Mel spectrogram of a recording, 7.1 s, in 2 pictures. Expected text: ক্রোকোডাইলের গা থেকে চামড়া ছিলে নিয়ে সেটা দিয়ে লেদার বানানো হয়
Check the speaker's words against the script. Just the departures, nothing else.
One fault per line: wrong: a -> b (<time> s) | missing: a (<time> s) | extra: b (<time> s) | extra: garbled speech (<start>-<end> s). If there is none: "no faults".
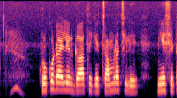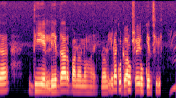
extra: garbled speech (5.6-6.8 s)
